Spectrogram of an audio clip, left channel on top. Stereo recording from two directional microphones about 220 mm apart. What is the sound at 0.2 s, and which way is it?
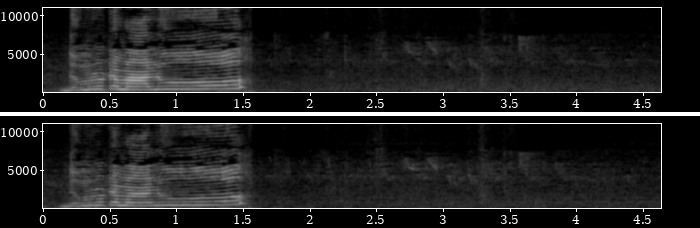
Whimper, 20° left (ahead or behind).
